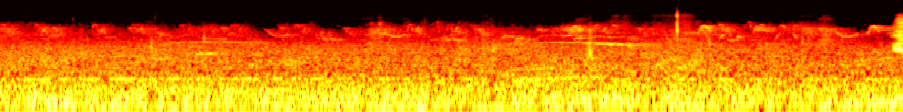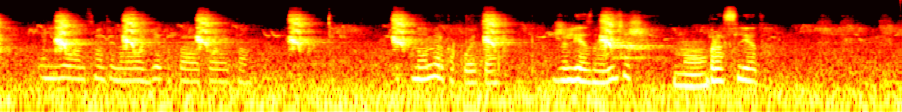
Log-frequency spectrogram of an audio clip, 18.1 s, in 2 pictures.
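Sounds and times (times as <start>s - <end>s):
small birds chirping: 0.0s - 18.0s
harsh bird squawk: 8.9s - 12.3s, 12.9s - 14.3s, 15.0s - 15.8s.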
